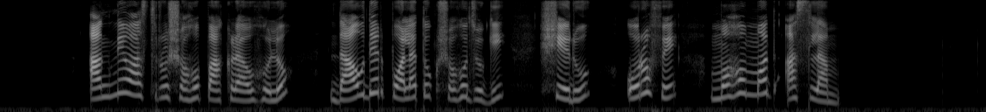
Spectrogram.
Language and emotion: Bengali, neutral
